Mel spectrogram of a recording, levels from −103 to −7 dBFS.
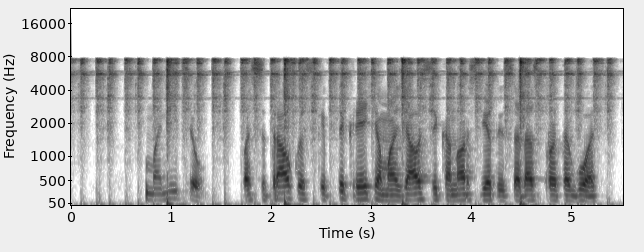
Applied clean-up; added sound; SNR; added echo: none; Tambourine; -5 dB; none.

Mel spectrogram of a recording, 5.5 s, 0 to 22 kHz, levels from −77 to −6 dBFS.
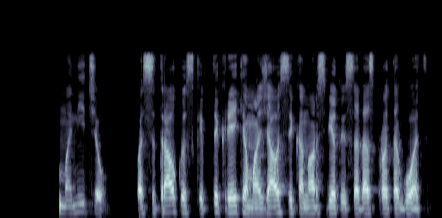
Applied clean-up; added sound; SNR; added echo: none; none; none; none.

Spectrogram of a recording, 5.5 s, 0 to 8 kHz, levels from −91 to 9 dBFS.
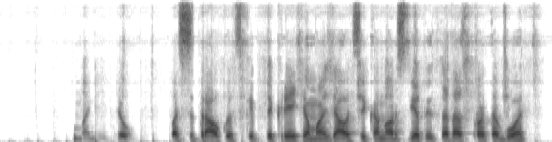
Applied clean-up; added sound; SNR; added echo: neural mask model DeepFilterNet 3.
